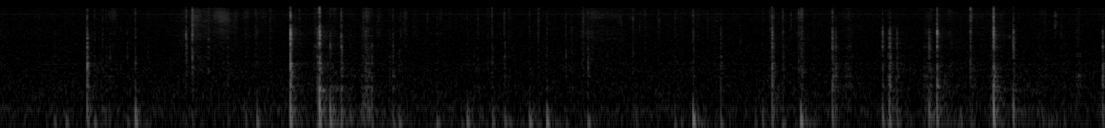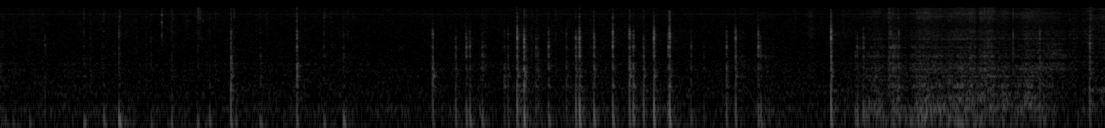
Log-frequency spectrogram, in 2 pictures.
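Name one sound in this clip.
Fingernails tap and click on a wooden surface.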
